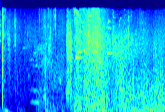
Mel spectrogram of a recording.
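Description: A fire roars and crackles close by.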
